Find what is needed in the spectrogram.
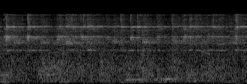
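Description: A handbell rung over and over, a steady high ringing with quick repeated strikes.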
